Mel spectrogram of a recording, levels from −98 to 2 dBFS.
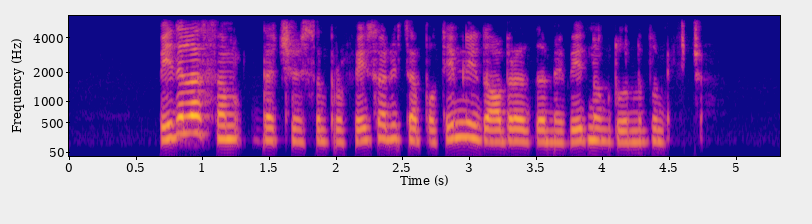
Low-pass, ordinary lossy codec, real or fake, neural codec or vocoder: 5.4 kHz; none; real; none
